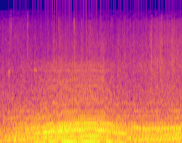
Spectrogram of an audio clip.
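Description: A car engine revs in sport mode, a loud steady harmonic drone that swells and then eases slightly over about two seconds, with no talk.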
